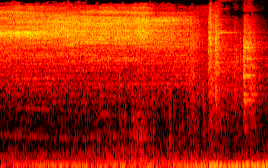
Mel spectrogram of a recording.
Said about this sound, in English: All right, let's go outside. All right. I'll open the door.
